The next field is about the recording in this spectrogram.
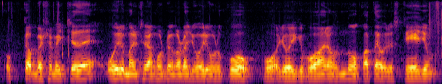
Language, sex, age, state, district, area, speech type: Malayalam, male, 60+, Kerala, Kottayam, rural, spontaneous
